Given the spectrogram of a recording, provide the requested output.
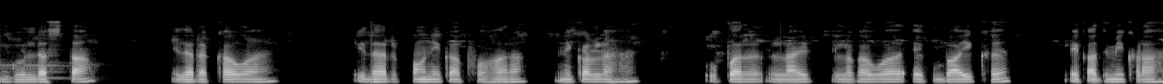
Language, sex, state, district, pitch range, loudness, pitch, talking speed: Hindi, male, Bihar, Bhagalpur, 115-120 Hz, -21 LUFS, 115 Hz, 125 wpm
